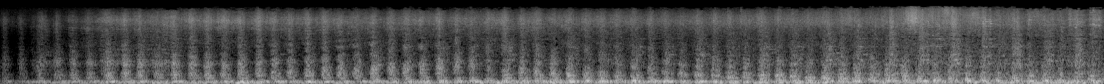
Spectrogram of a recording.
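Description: A train running steadily, a low rumble with a rapid even pulsing and a hiss, fading in over the first second or two.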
